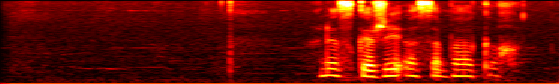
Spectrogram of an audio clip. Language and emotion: Russian, neutral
